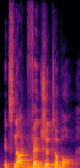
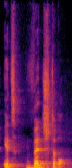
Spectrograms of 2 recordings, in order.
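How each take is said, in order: First: It has four syllables, ending in 'table'. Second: It has three syllables, veg-ta-ble. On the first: The speaker calls it wrong. "there's no table in it" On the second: The speaker calls it right. "It's veg-ta-ble"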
